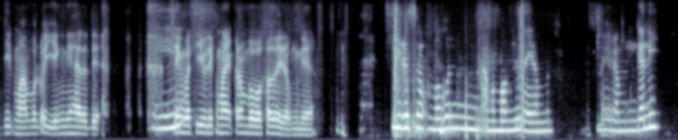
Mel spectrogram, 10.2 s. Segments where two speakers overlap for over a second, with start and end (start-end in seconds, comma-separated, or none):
none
